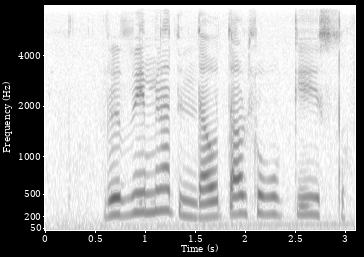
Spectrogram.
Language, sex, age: Tsonga, female, 24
